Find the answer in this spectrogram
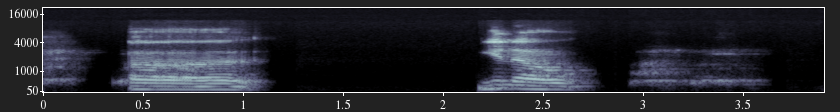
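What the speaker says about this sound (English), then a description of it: "he's barking and I can't stop and make him stop it" A dog barking indoors, two loud drawn-out barks with a short gap between them, then a softer whine-like sound, heard alone with no talk.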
